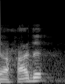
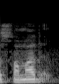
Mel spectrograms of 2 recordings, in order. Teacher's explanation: میم کو دال سے ملائیں گے اور دال ساکن ہو جائے گی، قلقلہ ہو جائے گا. جیسے احد قلقلہ، اسی طرح صمد قلقلہ.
